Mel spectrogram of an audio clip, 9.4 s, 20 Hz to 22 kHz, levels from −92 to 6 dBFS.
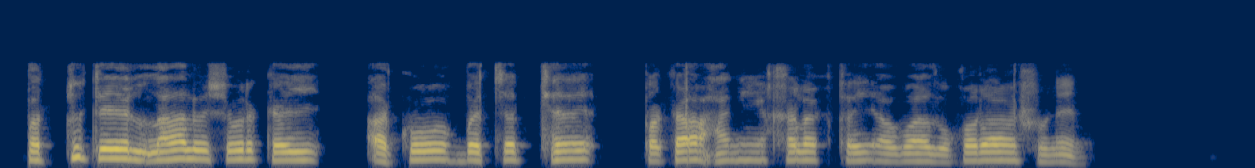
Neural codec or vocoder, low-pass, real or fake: codec, 16 kHz, 2 kbps, FreqCodec, larger model; 5.4 kHz; fake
